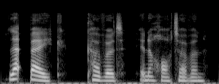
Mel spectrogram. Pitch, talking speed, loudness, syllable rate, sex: 180 Hz, 190 wpm, -20 LUFS, 5.8 syllables/s, female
